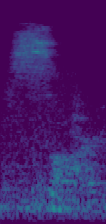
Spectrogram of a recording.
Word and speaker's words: Sar: Hansen used my name my name is Mrs SAR rhymes with star and I like that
